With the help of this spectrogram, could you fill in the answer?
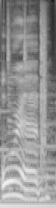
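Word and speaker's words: עֹרֵב: And the word raven in Hebrew is pronounced oreb, but I wanted to look at the root word for raven or oreb, and that word is H6150, and that word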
